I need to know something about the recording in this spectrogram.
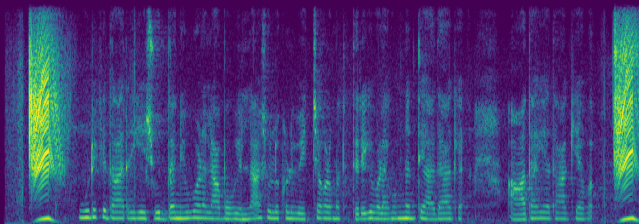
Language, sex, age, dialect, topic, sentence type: Kannada, female, 18-24, Central, banking, statement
